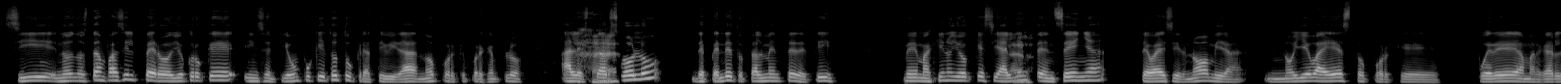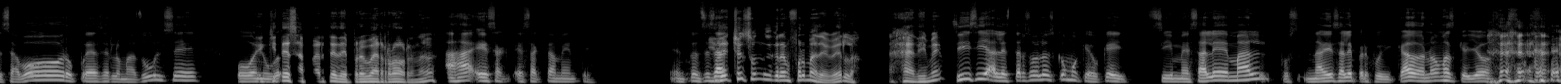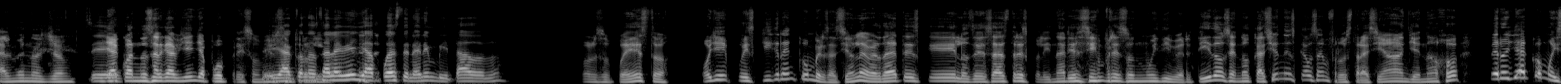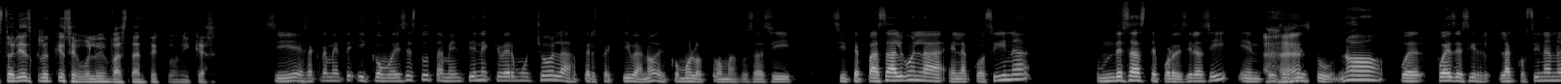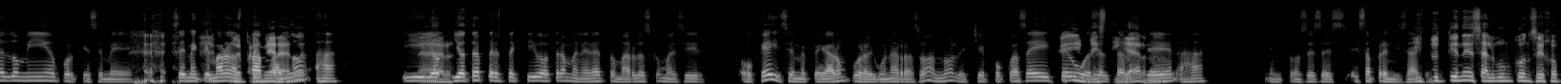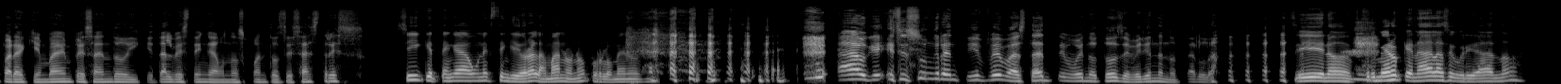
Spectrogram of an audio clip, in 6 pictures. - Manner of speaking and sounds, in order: laugh; chuckle; chuckle; laughing while speaking: "siempre"; laugh; laugh; laugh; other background noise; laugh
- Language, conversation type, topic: Spanish, podcast, ¿Cuál fue tu mayor desastre culinario y qué aprendiste?
- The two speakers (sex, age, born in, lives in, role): male, 30-34, Mexico, Mexico, host; male, 40-44, Mexico, Mexico, guest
